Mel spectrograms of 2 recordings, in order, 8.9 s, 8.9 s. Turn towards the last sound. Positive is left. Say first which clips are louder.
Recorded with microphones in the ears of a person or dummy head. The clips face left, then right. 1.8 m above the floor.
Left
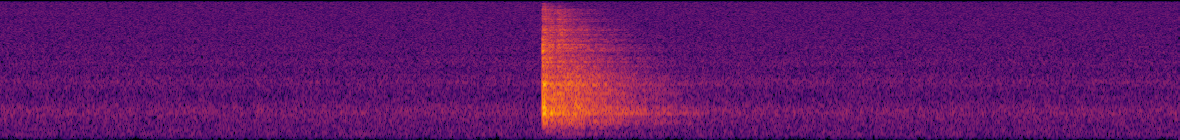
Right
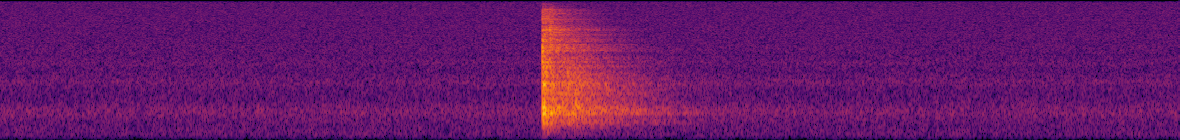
# right 2 dB
turn(degrees=-30)  # may be behind; listen again after turning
